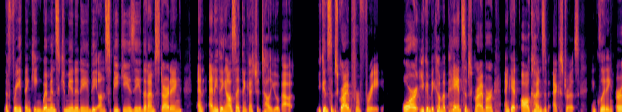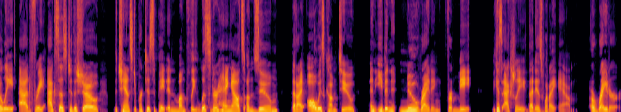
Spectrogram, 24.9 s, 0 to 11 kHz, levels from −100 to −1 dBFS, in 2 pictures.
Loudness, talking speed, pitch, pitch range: -19 LUFS, 180 wpm, 200 Hz, 180-225 Hz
